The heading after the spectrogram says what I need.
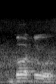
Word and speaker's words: Godot: would be godo godot the second syllable would be accented nevertheless uh you know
